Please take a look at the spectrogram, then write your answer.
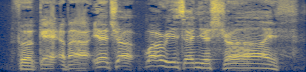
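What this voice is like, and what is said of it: Imitates another person's singing voice. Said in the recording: “That's actually a scarily good impression, that.”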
